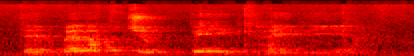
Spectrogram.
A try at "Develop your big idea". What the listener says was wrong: But both words in bold, not just one. Your big idea. That's it, join together.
